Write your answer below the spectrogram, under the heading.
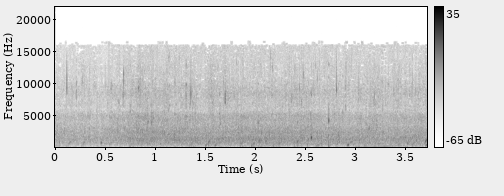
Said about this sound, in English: And then we go back in, we just put it under, let it do its thing and fill it up. You can hear the bubbles.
